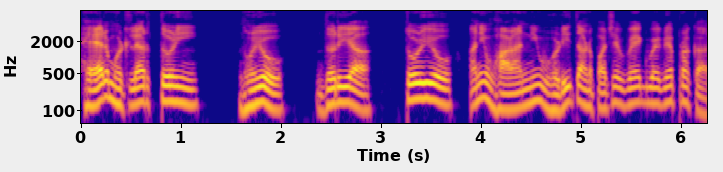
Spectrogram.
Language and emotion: Goan Konkani, neutral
